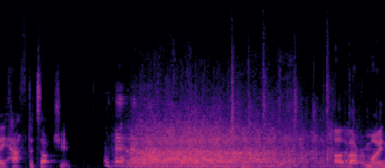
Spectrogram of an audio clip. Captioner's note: laughter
